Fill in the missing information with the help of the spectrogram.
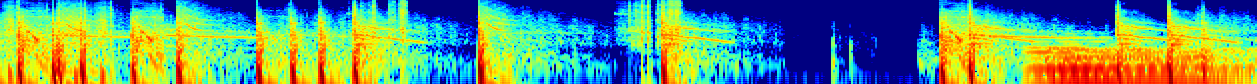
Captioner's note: gun fires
